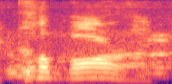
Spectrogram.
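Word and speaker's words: Camara: I'm thinking of Alvin Kamara, even though this is spelled with a C, but it's actually Kamara. And I'm thinking of Alvin when I'm talking about his name. But in the pronunciation guide, it is Kamara.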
